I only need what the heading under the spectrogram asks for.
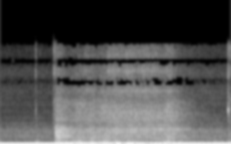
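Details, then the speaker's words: Chevrolet Celta towed in not running, before removing valve cover and timing belt: starter cranks with lumpy uneven beat, some strokes heavier, no catch; compression present but not uniform across cylinders; cause undetermined; crank no start. "ele tem compressão de cilindro deu para ver que ele tá tendo uma compressão de cilindro mas não tá uma compressão uniforme"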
